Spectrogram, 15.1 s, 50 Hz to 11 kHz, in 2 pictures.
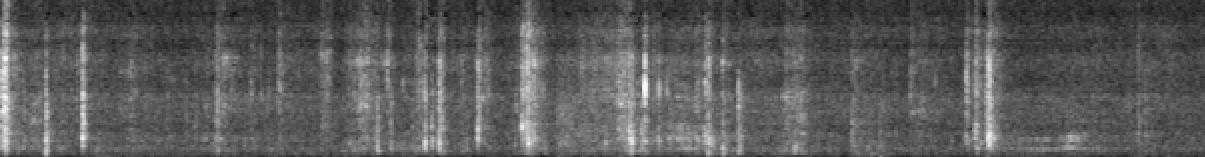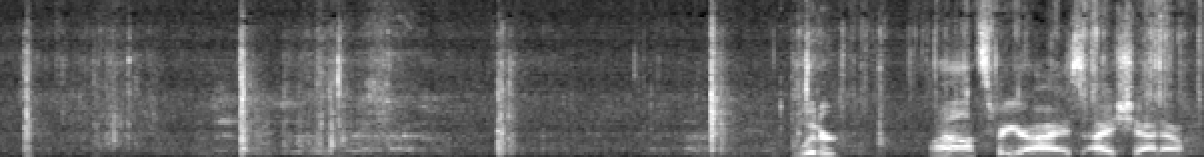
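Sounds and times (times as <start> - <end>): faint voices: 0.0 - 15.0.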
